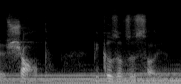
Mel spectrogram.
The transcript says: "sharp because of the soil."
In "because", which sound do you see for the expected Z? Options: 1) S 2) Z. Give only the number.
2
